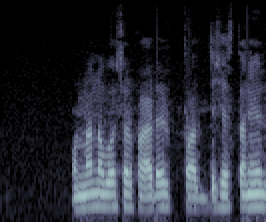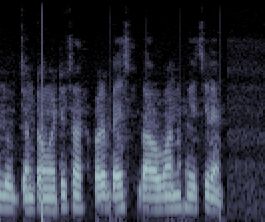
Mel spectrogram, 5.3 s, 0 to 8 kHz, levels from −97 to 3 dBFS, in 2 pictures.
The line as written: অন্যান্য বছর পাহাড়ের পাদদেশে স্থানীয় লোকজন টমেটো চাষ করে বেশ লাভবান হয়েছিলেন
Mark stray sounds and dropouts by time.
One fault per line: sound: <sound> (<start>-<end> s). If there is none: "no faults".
no faults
